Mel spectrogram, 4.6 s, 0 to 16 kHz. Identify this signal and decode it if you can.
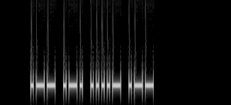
Morse code, heard as a keyed tone, about 22 wpm, 700 Hz. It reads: WR4W
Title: USA Call Signs - 4 Characters - Repeated 3x - 22wpm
